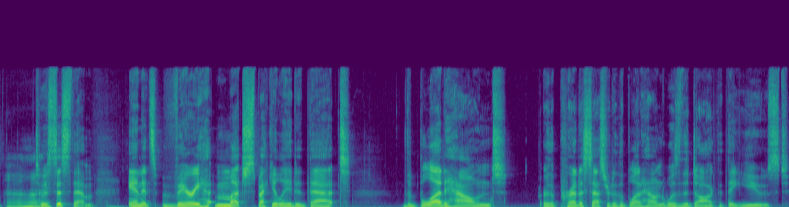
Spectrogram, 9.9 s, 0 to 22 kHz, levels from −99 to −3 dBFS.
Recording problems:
none

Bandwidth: 14.5 kHz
